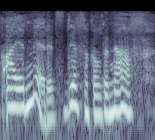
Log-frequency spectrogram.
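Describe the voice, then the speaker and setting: An actress playing a loving, pleading sweetheart in an old-time radio melodrama, tender in manner. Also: female voice, fairly low pitch, expressive, moderate pace, noisy background, natural voice. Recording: muffled vintage radio recording.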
